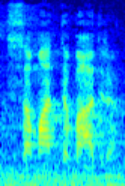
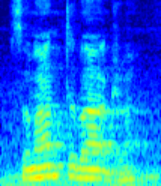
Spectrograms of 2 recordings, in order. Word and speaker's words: Samantabhadra: It's pronounced Samantabhadra. Samantabhadra.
